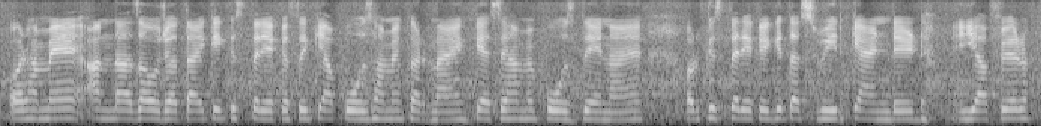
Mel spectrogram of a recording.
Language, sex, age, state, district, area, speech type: Urdu, female, 18-30, Delhi, South Delhi, urban, spontaneous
